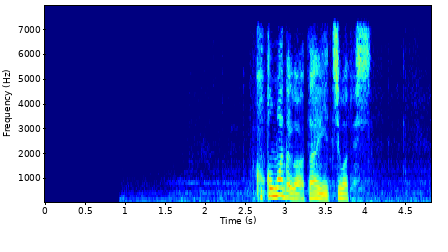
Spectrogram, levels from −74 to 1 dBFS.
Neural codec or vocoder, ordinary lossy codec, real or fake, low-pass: codec, 16 kHz, 2 kbps, FunCodec, trained on Chinese and English, 25 frames a second; none; fake; 7.2 kHz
